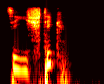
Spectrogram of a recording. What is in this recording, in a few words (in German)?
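"ziischtig", Swiss German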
